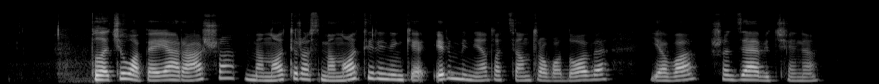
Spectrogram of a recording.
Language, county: Lithuanian, Kaunas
